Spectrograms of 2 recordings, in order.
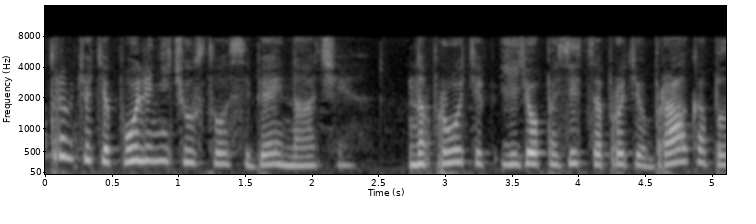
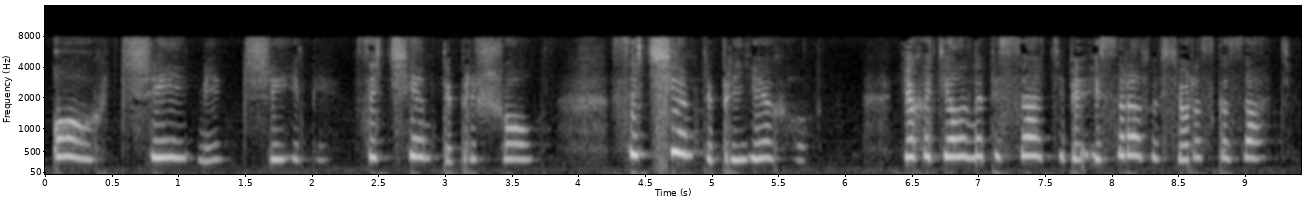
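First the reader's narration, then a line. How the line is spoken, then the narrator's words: Moaning. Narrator (Russian): простонала Поляна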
